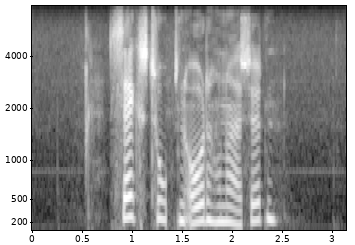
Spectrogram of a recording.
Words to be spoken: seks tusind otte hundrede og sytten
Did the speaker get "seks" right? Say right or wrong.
right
